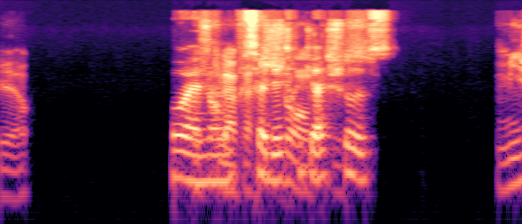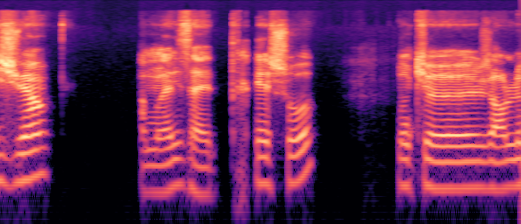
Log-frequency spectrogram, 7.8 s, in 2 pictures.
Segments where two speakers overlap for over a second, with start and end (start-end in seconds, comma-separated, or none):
1.4-2.9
